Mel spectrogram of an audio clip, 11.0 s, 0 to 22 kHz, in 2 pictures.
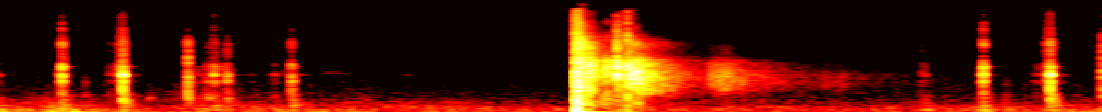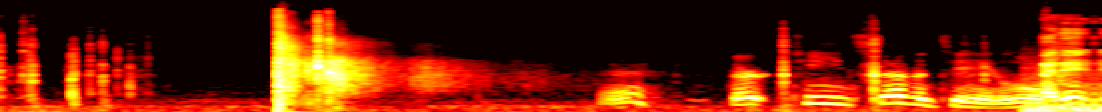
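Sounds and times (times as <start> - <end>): rifle shot: 2.9 - 4.0, 6.9 - 8.0.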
